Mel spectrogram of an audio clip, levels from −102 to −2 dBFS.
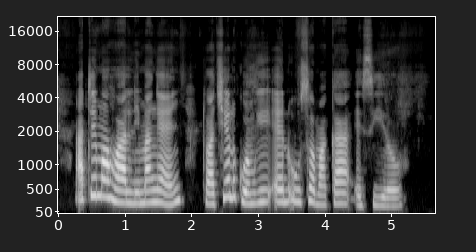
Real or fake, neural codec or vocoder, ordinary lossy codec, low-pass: real; none; none; none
